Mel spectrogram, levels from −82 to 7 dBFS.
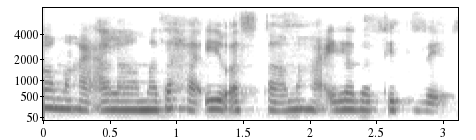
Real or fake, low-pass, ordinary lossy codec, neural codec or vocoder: fake; 7.2 kHz; MP3, 64 kbps; codec, 44.1 kHz, 7.8 kbps, Pupu-Codec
